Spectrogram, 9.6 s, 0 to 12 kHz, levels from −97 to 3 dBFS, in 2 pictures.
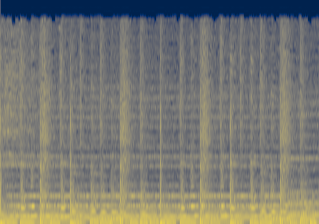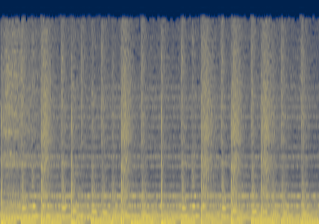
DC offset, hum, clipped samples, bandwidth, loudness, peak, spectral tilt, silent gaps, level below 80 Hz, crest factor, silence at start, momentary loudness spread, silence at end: under 0.1%; none; under 0.1%; 11.5 kHz; -15 LUFS; 0 dBFS; -6 dB/octave; none; -24 dBFS; 14 dB; 0 s; 2 LU; 0 s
